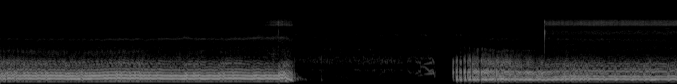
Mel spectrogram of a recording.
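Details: Deep vibrating growl from Bowie the dog, held for about three seconds, a pause with faint rustling, then the rumbling, rapidly pulsed growl starts again alongside a thin steady high tone.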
